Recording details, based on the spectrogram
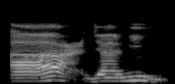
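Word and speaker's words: ءَأَعْجَمِيٌّ: Terkait tashil selanjutnya nomor 68 dibaca A'jami. A'jami. Ini hanya satu cara baca aja ya. Nggak boleh tahqiq. Dua-dua hamzanya nggak boleh tahqiq. Hamzah yang pertamanya tahqiq, yang hamzah keduanya tashil. Itu cara yang benar.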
